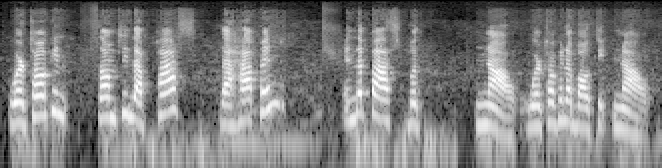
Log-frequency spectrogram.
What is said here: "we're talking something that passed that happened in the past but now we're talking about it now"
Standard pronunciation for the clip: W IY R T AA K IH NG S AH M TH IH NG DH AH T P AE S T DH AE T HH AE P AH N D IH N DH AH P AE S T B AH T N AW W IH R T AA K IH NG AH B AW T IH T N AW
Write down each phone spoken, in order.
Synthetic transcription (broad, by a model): W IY R T AA K IH NG S AH M TH IH NG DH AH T P AE S T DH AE T HH AE P AH N D IH N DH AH P AE S T B AH T N AW W IH R T AA K IH NG AH B AW T IH T N AW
